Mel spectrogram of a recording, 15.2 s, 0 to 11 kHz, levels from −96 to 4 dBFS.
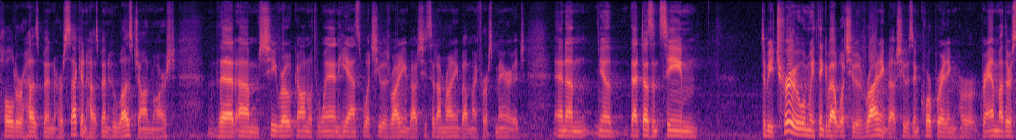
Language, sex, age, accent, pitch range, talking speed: English, male, 40-59, American, 100-115 Hz, 220 wpm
